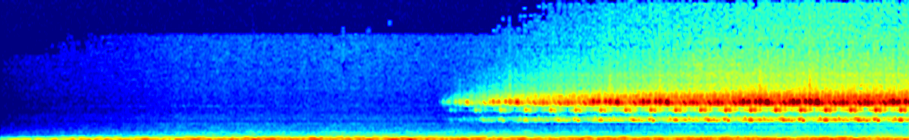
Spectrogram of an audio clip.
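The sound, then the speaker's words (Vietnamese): Cicadas chirp on a drizzly summer afternoon in Saigon. A high, pulsing drone starts about halfway through and continues to the end over a steady low rumble. “Một buổi chiều Sài Gòn lất phất hạt mưa bay, mấy con ve sầu cũng bắt đầu râm ran tiếng hát báo hiệu mùa hè đã đến”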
